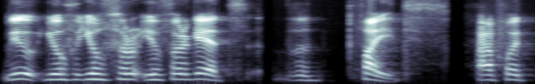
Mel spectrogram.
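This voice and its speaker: A man playing his character in a tabletop game, talking in halting broken English with stammered restarts. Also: sits high, steady tone, fairly bright tone. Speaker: player. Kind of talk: in-character tabletop role-play.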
